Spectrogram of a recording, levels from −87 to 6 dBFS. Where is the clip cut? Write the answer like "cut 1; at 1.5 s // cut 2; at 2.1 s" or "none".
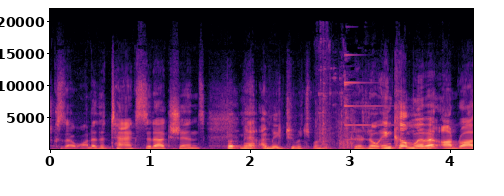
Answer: cut 1; at 2.9 s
